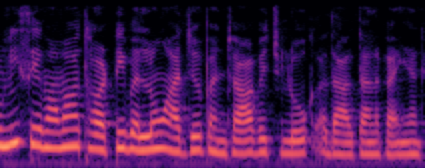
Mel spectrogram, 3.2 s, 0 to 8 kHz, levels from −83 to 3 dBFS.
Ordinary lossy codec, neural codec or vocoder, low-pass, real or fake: none; autoencoder, 48 kHz, 128 numbers a frame, DAC-VAE, trained on Japanese speech; 7.2 kHz; fake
